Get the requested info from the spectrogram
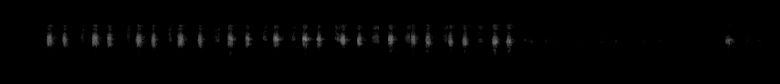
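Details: Pine squirrel warning intruders that they are too close to its buried pile of pine cones saved for winter, telling them to go away: rapid, harsh, high chattering notes about four per second, fading into softer spaced chips, then a brief final burst.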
